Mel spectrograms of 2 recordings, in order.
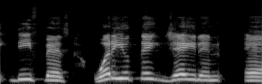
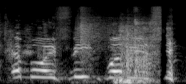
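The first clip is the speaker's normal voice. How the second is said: laughing shout; 8 semitones higher, 7 dB louder than usual. Real, not acted.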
